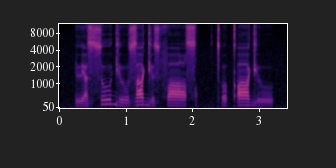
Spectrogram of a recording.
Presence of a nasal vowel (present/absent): absent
